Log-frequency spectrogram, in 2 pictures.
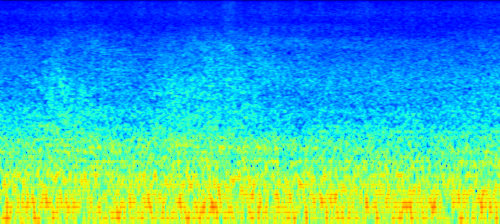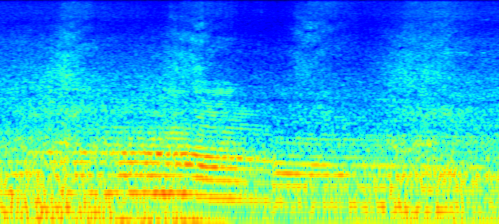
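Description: Road traffic: steady engine and tyre rumble, with one engine note growing louder and rising then falling in pitch between about seven and ten seconds in.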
